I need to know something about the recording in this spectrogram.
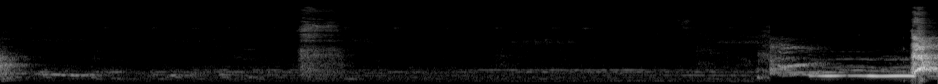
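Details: A female Pembroke Welsh Corgi puppy howls along with wolf howls played on a computer: long, steady, wavering mid-pitched howls that grow louder and strained near the end, with a few brief noisy bumps.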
